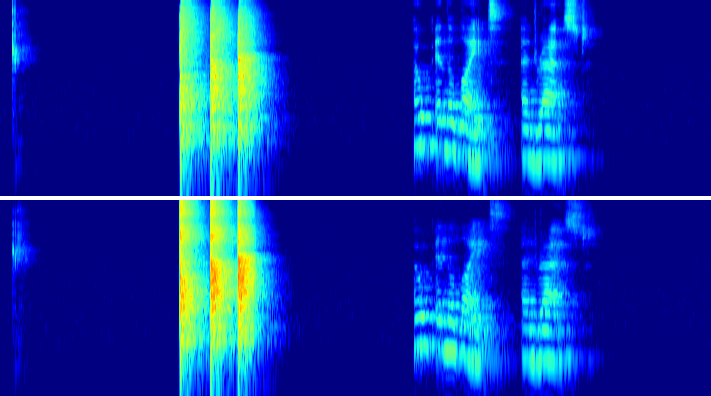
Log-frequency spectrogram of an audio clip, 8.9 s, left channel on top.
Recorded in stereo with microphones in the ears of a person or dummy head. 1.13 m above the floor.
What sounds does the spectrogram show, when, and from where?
0.1 s a finger snap: 70° left (ahead or behind), 2.5 m
2.2 s a clap: 50° right (ahead or behind), 0.6 m
5.2 s a woman speaking: 60° left (ahead or behind), 3.5 m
